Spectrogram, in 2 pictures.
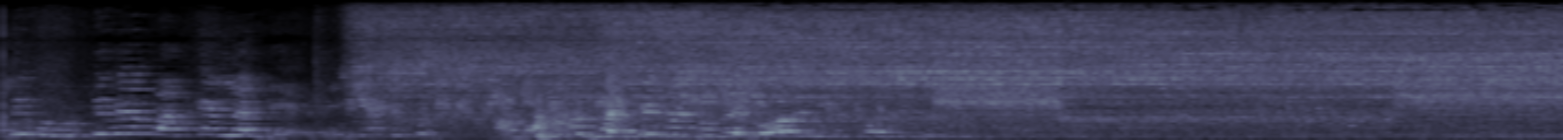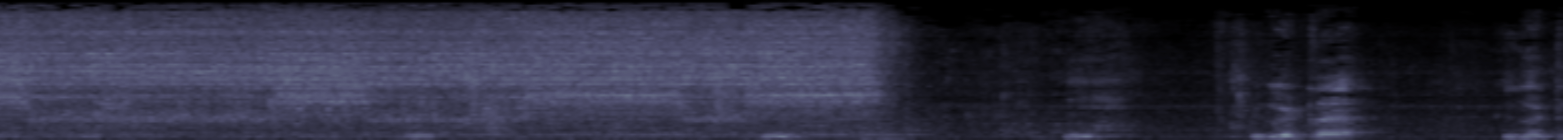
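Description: During a child's bath, water poured from a mug rushes in a long, loud, steady hiss for about ten seconds, while voices talk before, during and after the pour.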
